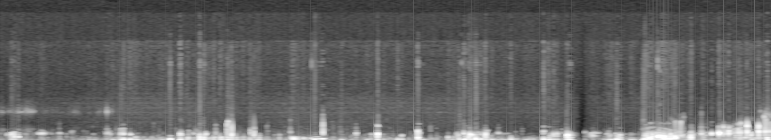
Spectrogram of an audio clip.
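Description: Frequent gurgling and growling abdominal sounds, ordinary active digestion after a meal.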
